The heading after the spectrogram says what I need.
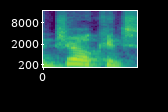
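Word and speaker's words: Jokić: said giannios my bad someone told me i've been saying jokic and it's jokic yeah like i got a lot to learn brian yeah joe kitch is easy because it's the jokers his nicknames yeah that's the thing you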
